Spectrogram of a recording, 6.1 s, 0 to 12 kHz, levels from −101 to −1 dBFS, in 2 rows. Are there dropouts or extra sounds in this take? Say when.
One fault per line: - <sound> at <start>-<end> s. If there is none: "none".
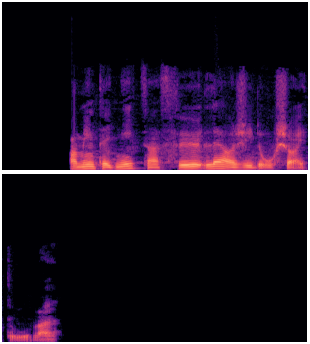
none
